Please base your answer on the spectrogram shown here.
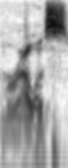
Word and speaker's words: Morales: sir come on commissioners my name is Morales Morales is spelt em I are a ll es I'm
